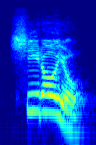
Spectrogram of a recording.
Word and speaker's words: 싫어요: So now we just get 싫어요, 싫어요. Really easy. This consonant deletes itself whenever it would normally go into the empty space.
